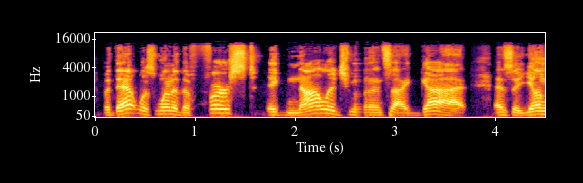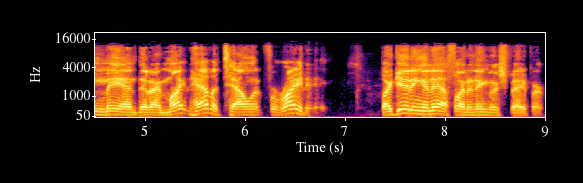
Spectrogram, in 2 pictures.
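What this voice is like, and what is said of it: Atlanta, Georgia Southern accent. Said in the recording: “I love Atlanta, Georgia. I love the accent people coming from there ... I love the way you talk. I love your accent.”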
